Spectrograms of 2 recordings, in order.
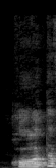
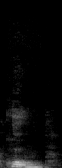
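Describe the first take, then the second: First: Said in the usual way. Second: "conta" with a nasal "on", marking the difference from "cota"; nasal ending shown. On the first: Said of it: "vai virar conta". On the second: Shown as a demonstration. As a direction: make the nasal in "conta" audible. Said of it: "Vai ficar cota". ("conta" com o "on" nasal bem marcado)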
